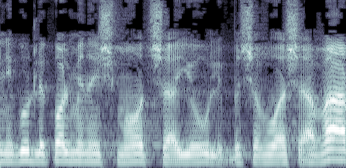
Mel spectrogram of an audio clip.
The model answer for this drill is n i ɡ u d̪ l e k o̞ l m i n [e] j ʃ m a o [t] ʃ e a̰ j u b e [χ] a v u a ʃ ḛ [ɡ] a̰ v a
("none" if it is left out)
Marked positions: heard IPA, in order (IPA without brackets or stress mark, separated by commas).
e, t, ʃ, none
